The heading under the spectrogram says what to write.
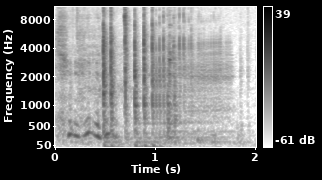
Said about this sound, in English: So roll a d20. Okay. And add plus two to it. Oh. And I'm rolling.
